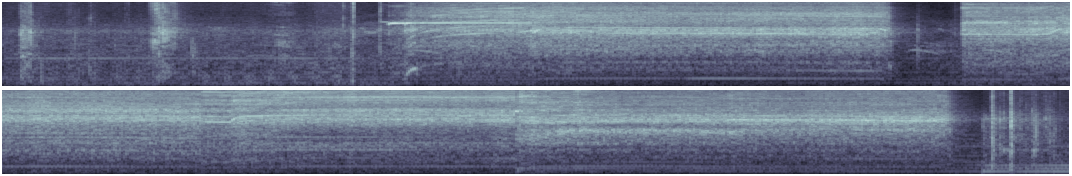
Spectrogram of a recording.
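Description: Cordless drill running into the corner of a timber frame, its motor whining steadily in two long runs with a short break about halfway. A few knocks from handling the boards come before it starts.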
